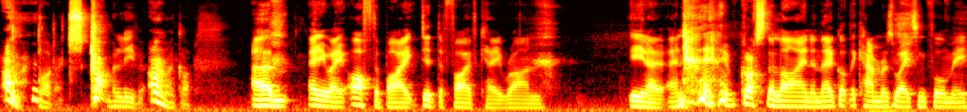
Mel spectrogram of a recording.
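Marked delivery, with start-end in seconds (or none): 0.0-1.9 high, swooping cursing to himself. Retelling riding the triathlon bike leg after the pedal mishap: retelling cursing to himself. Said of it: "literally just cursing through the bike going".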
